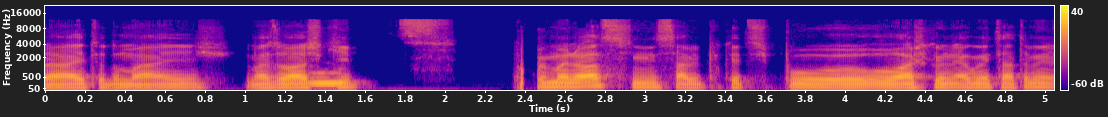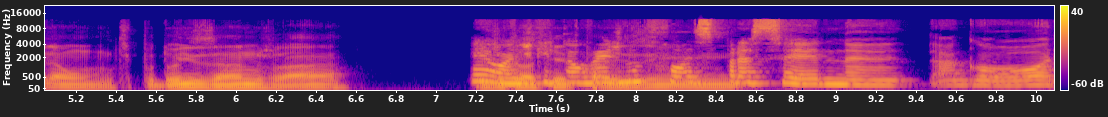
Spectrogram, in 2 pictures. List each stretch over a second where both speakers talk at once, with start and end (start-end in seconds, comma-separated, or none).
7.2-8.6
